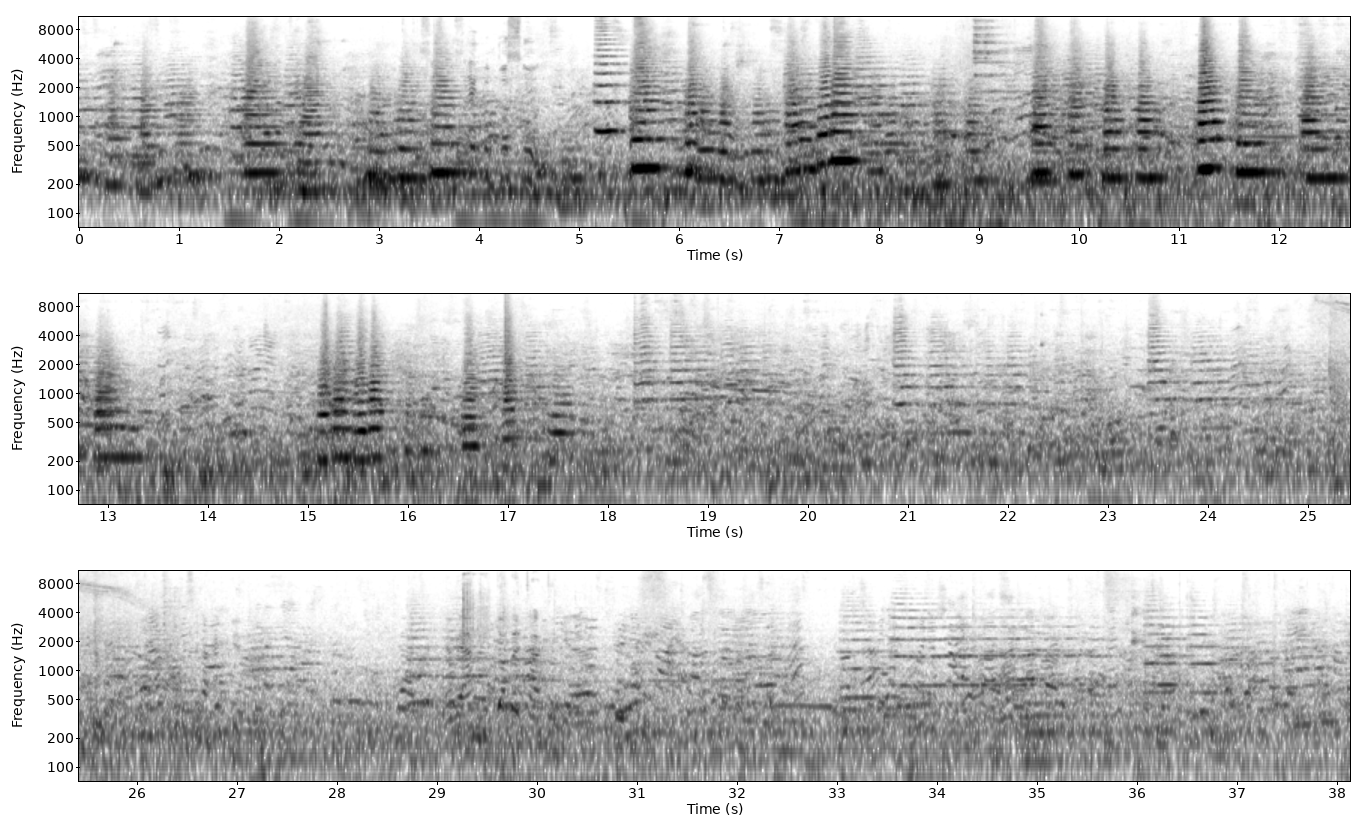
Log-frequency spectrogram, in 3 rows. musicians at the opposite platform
0.0 25.7, 28.3 30.2

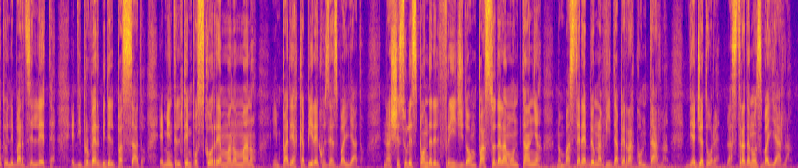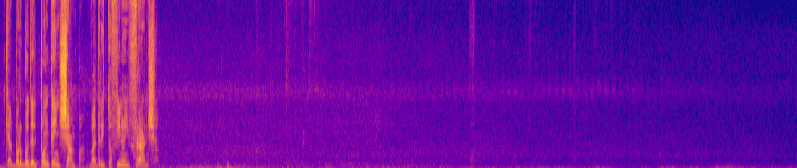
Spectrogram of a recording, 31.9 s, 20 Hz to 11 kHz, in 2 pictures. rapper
0.0 19.1

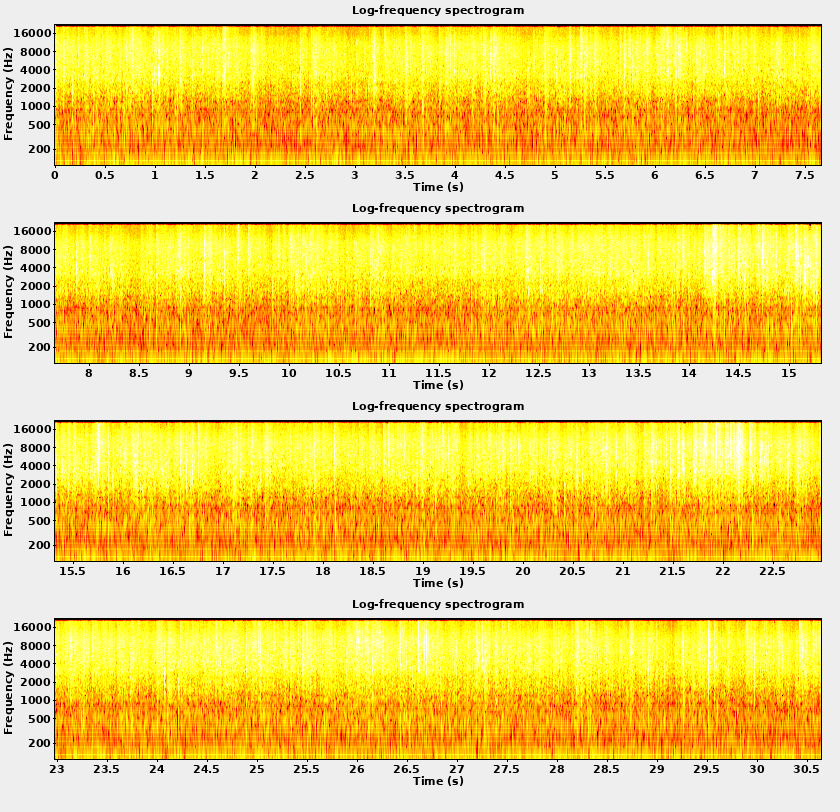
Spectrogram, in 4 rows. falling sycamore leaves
20.3 30.6

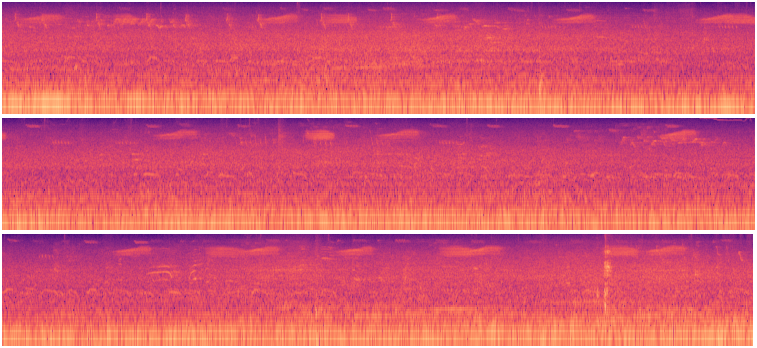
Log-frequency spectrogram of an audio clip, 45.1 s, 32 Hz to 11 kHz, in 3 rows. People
29.2 45.1

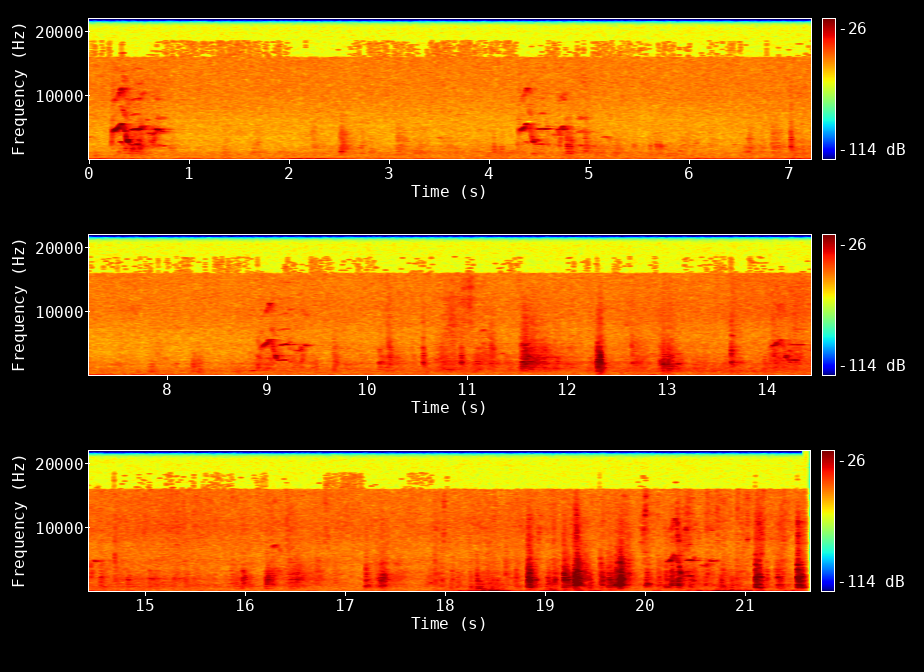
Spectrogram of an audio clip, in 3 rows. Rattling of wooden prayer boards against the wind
4.9 21.6

